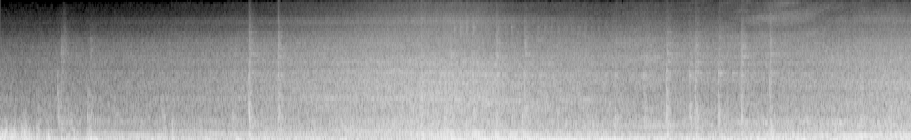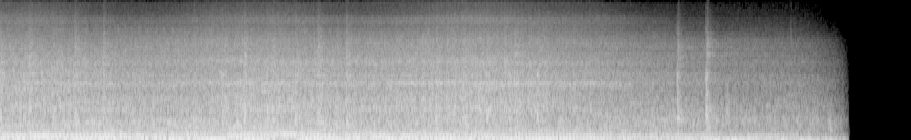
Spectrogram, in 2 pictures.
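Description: CrossCountry Voyager diesel multiple unit running along the platform. Its underfloor diesel engines give a steady low drone that grows louder about four seconds in as the train draws level, with a few sharp clicks from the wheels.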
